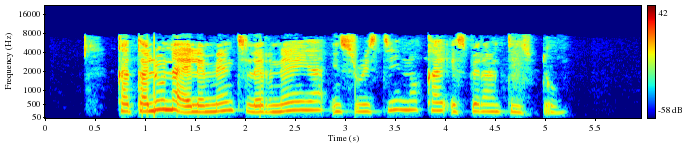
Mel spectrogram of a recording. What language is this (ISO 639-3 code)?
epo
